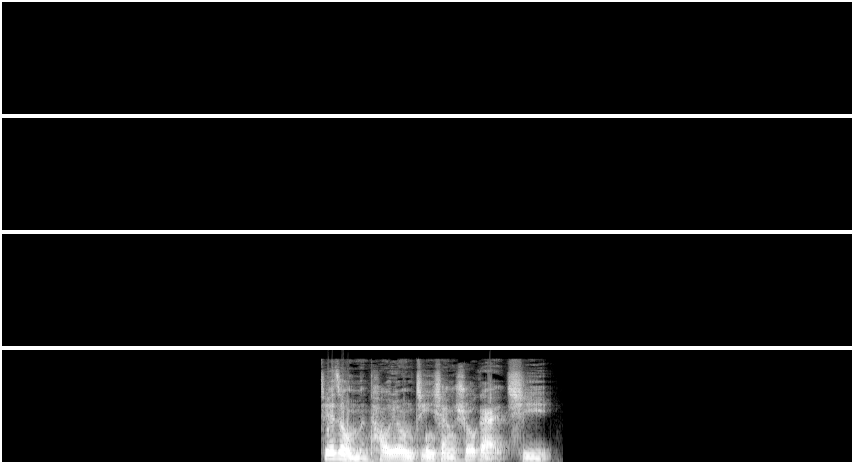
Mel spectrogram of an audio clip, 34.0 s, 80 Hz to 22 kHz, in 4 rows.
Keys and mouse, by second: 0.8 click, 5.7 g, 6.6 shift+middle click, 7.1 click, 8.6 click, 9.3 click, 10.0 click, 11.4 click, 16.8 click, 17.5 click, 19.5 shift+middle click, 20.3 click, 21.9 click, 23.3 g, 23.6 click, 25.6 Tab, 27.7-28.1 shift+middle drag, 29.0-30.2 drag, 31.3 Tab, 33.0 shift+middle drag.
